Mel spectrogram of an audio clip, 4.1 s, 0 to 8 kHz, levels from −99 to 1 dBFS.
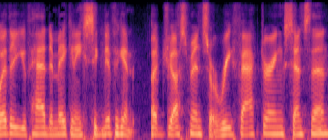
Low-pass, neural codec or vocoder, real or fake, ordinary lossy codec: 7.2 kHz; none; real; AAC, 48 kbps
